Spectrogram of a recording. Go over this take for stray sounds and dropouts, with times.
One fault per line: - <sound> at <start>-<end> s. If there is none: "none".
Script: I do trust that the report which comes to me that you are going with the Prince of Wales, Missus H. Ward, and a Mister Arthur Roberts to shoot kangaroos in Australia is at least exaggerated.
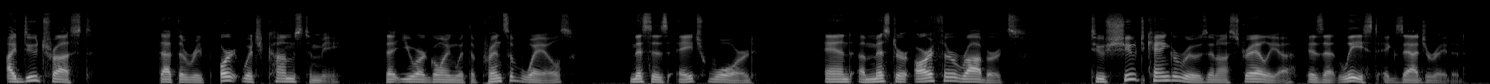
- dropout at 2.1-2.2 s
